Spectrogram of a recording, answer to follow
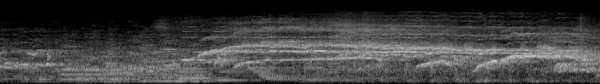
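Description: Pit orchestra music from a stage musical, with high voices gliding up and holding over it from about two seconds in, twice.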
